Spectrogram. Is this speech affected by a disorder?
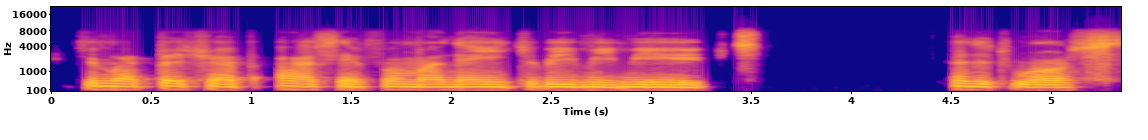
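Yes: cerebral palsy.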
